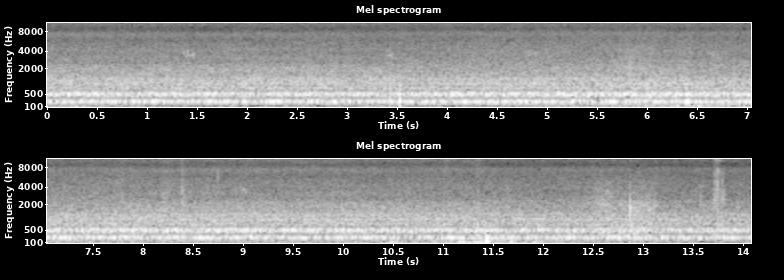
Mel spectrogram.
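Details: Honey bees arriving as a swarm, their massed wingbeats forming a constant low drone that never breaks, with scattered faint clicks and soft thumps over the continuous hum.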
